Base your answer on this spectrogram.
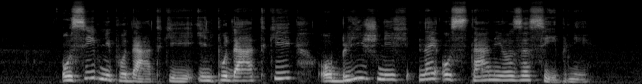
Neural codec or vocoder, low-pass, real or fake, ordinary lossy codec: none; none; real; none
